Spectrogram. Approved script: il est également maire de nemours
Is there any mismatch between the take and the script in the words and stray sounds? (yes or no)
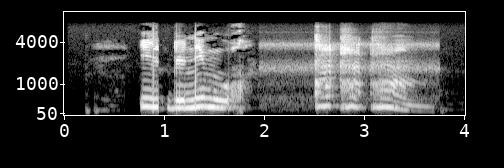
yes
